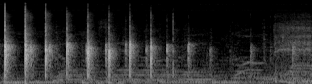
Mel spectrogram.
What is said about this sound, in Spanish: Vamos a darles un aplauso enorme.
